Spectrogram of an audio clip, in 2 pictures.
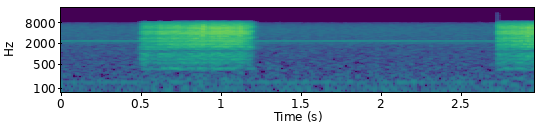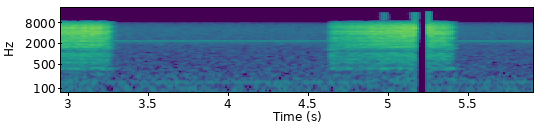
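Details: On a webcam in the Ebro Delta's Riet Vell Nature Reserve, Tarragona, Spain, a female Western barn owl stuffing her nest calls the male in 2023: three loud hoarse hissing screams, roughly two seconds apart, one ending in a sharp click.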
